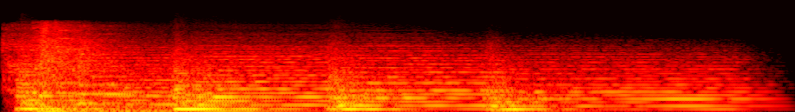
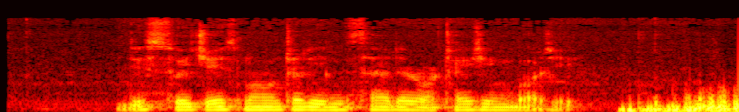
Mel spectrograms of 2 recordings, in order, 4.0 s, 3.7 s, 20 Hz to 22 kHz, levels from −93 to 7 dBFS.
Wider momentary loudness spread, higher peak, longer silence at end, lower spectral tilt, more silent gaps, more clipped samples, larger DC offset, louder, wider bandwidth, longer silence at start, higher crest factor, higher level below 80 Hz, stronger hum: first, 13 LU vs 8 LU; second, -12 dBFS vs -2 dBFS; about the same, 0.1 s vs 0 s; about the same, -7 dB/octave vs -8 dB/octave; neither; neither; neither; second, -28 LUFS vs -19 LUFS; second, 9.8 kHz vs 11.5 kHz; second, 0 s vs 0.6 s; about the same, 16 dB vs 16 dB; second, -40 dBFS vs -28 dBFS; neither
